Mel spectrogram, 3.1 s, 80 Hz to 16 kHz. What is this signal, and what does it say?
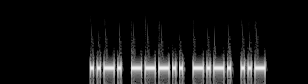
Morse code, heard as a keyed tone, about 36 wpm, 700 Hz. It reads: F8CU
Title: DXCC-100 Call Signs - 4 Characters - Repeated 2x - 35wpm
